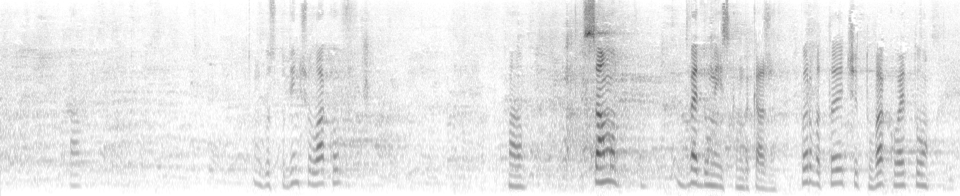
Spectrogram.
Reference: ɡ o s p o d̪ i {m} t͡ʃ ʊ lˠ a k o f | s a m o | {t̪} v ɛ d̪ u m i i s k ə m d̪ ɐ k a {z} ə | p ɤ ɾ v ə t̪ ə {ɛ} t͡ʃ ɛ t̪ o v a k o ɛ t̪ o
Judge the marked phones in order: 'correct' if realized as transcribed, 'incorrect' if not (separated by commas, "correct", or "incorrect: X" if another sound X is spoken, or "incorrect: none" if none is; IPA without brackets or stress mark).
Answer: incorrect: n, incorrect: d̪, incorrect: ʒ, correct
